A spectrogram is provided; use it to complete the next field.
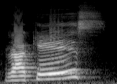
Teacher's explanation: क में जो ए है उस पर हम बल दे रहे हैं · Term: बलाघात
